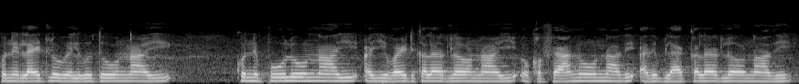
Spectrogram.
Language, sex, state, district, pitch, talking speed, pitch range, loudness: Telugu, male, Telangana, Mahabubabad, 150 Hz, 150 wpm, 145-160 Hz, -14 LUFS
